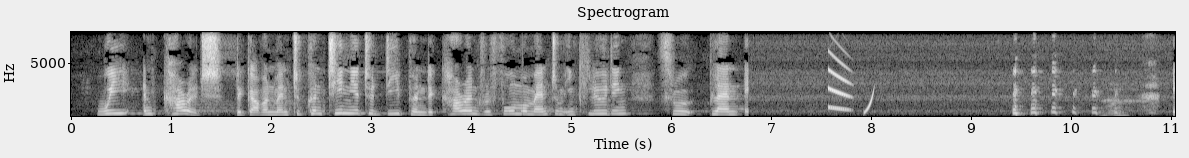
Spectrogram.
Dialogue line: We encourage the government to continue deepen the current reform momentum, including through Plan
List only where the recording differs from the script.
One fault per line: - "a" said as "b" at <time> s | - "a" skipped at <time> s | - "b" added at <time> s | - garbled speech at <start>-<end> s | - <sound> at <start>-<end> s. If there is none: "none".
- "to" added at 2.9 s
- chirp at 7.6-8.0 s
- laugh at 9.4-10.9 s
